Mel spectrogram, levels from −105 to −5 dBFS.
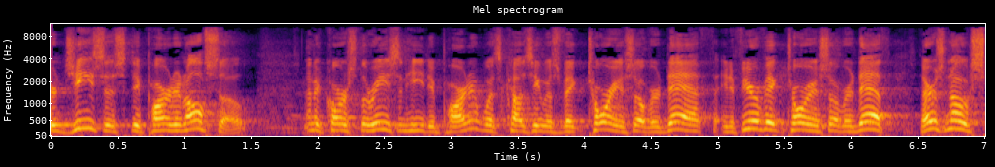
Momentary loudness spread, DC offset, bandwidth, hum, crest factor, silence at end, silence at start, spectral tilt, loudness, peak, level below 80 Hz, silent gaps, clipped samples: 9 LU; under 0.1%; 11 kHz; none; 16 dB; 0 s; 0 s; -4.5 dB/octave; -22 LUFS; -6 dBFS; -56 dBFS; none; under 0.1%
